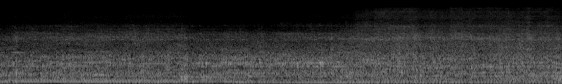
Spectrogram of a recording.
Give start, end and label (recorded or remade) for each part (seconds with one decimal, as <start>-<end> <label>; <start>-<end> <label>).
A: 0.0-5.6 remade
